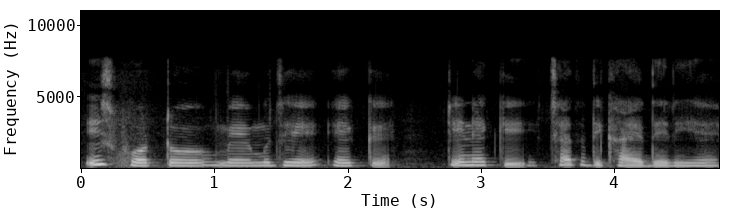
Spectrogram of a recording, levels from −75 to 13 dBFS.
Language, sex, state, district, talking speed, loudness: Hindi, female, Himachal Pradesh, Shimla, 150 wpm, -17 LUFS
